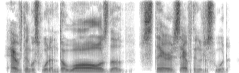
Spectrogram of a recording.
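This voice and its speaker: A man's fairly low voice in a Bulgarian accent, dry and close with no echo. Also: very clean recording, silent background. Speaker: university student. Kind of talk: podcast interview answer.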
